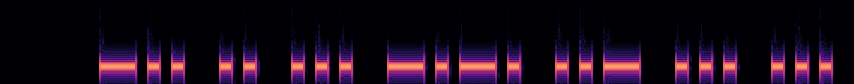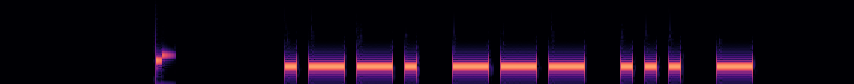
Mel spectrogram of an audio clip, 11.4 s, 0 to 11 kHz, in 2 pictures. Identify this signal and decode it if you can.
Morse code, heard as a keyed tone, about 15 wpm, 700 Hz. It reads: DISCUSS POST
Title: Sentences from Top 1000 Words - New Word Drill - 15wpm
